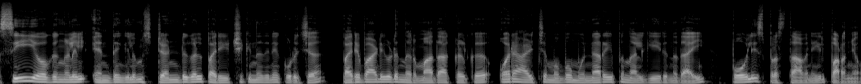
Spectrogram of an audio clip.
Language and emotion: Malayalam, neutral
